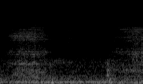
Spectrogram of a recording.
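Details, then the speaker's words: Ford KA front driver's-side wheel turned by hand, wheel off, after wheel got very hot: faint continuous scraping rub, pad touching disc with no gap, no brake fluid loss; brake pad dragging on disc. "now can you hear that it's rubbing it's rubbing and there's no Gap"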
